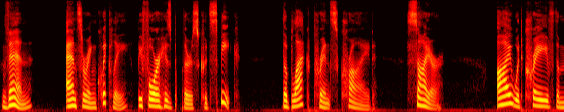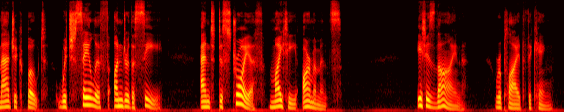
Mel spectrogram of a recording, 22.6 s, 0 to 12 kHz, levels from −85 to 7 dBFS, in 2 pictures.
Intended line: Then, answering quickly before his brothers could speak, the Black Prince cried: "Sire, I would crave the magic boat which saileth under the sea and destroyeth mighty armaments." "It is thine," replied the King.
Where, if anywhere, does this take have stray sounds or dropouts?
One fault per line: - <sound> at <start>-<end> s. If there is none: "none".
- dropout at 3.5-3.6 s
